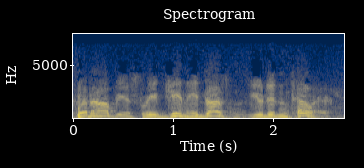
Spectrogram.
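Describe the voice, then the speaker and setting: A man's voice: high voice, sing-song, moderate pace. An actor playing an impatient American businessman father in a radio drama, blunt and exasperated, with an American accent. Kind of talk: 1970s radio drama acting. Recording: dull, noisy old radio broadcast.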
